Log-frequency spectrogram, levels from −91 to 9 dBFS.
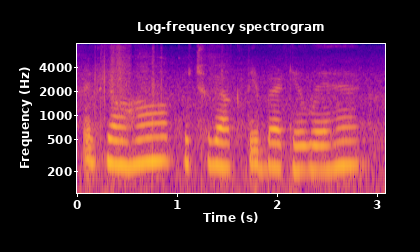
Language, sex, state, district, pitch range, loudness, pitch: Hindi, female, Haryana, Rohtak, 225-250 Hz, -14 LUFS, 240 Hz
